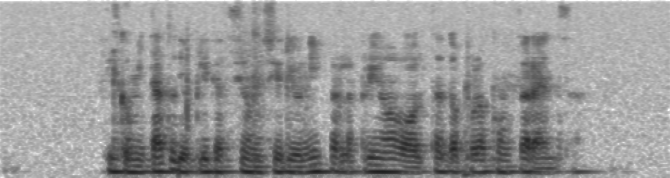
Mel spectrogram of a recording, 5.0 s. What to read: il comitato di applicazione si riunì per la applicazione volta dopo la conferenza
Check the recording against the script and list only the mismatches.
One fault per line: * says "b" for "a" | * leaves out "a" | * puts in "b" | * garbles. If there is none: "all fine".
* says "prima" for "applicazione"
